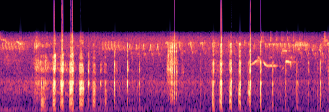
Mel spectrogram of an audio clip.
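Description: Two quick runs of short, sharp clicking sounds, about seven a second, one starting about a second in and another about four seconds in, with a brief bird-like chirp shortly after five seconds.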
